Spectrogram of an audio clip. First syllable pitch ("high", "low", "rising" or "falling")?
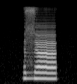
high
